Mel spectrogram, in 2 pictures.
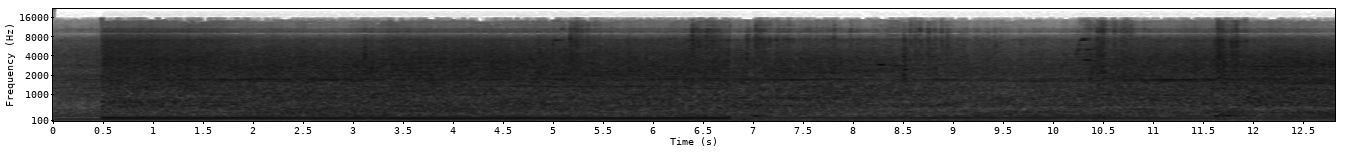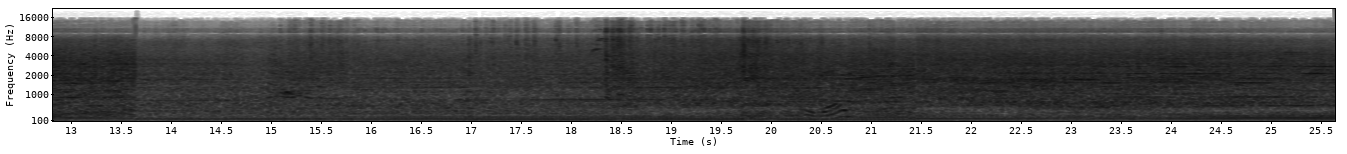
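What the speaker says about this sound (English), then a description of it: "we got a 52-inch Toro Grandstand Multi-Force, the mulch bucket on the front" A 52-inch Toro Grandstand Multi-Force stand-on mower with a front mulch bucket and Kohler engine runs steadily and loudly close by, a continuous droning engine tone with slight shifts in load throughout.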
